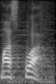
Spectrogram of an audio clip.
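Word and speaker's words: Москва: from russian language we will see how to pronounce them and their meaning so we have maskwa maskwa it is the capital of russia also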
